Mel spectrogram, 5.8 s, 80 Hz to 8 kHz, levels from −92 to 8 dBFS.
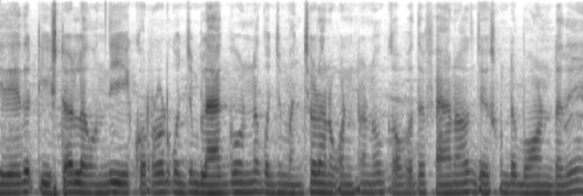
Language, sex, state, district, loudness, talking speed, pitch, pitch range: Telugu, male, Andhra Pradesh, Krishna, -17 LUFS, 195 wpm, 135 Hz, 135-145 Hz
